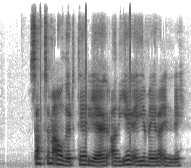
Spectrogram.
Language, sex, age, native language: Icelandic, female, 20-29, Icelandic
